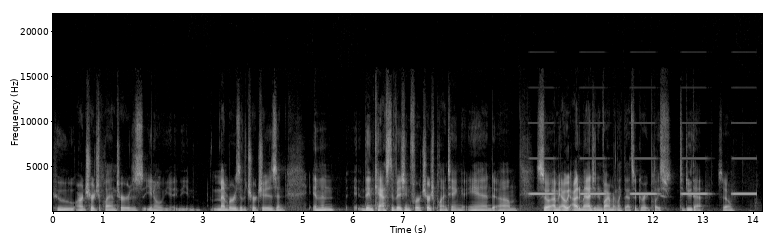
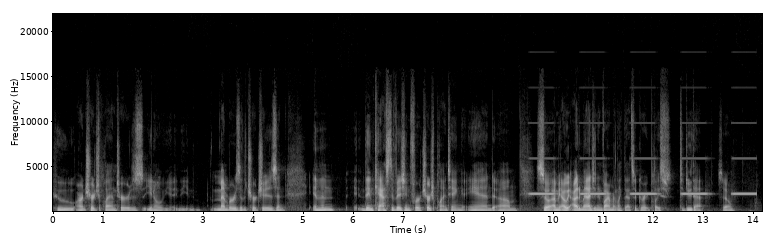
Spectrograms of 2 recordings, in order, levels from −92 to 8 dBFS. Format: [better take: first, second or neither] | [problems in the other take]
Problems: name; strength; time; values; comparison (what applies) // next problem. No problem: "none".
neither | alarm; noticeable; from 9.5 s on; peak 2 dB below the speech; the same in both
